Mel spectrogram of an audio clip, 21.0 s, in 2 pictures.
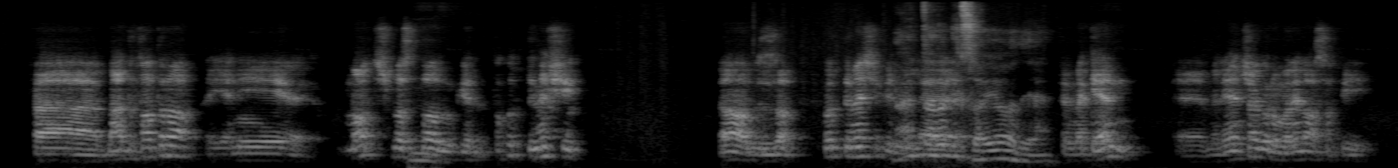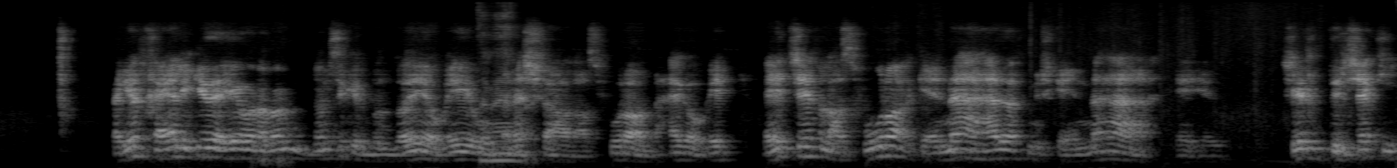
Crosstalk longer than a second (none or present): none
